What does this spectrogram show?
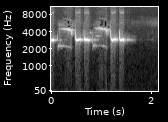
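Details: Yellow-cheeked tit giving high, clear whistled notes broken by short, harsh, loud bursts, in two quick phrases over about two seconds against a quiet background; recorded in a Thai national park.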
